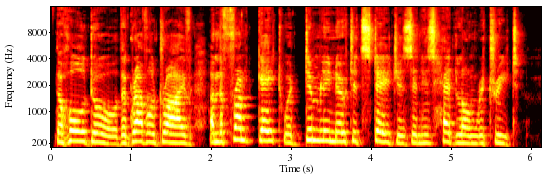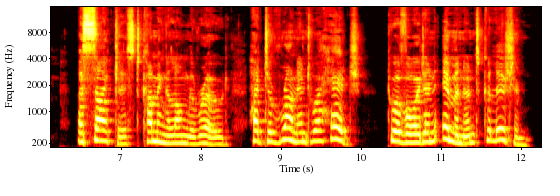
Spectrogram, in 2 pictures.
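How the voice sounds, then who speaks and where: A woman narrating a short story as a reader, measured and expressive, with dramatic pauses. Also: on the high side. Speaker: audiobook reader.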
